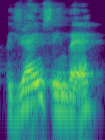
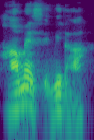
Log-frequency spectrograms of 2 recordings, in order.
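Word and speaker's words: James: 그러니까 예를 들어서 미국 친구면 이 친구 이름은 뭐예요? 제임스인데, 그죠? 근데 이게 아르헨티나, 뭐 브라질 친구라면 이 친구 이름 뭐예요? 하메스입니다. 알겠죠?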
